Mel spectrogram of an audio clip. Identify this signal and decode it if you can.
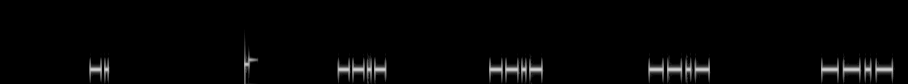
Morse code, heard as a keyed tone, about 30 wpm, spaced as for 7 wpm, 700 Hz. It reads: N QQQQ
